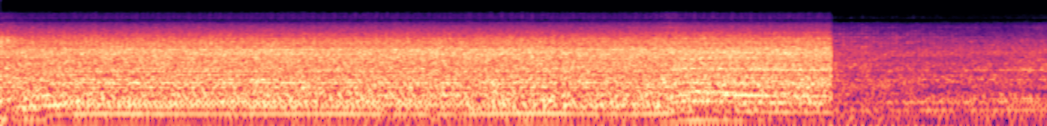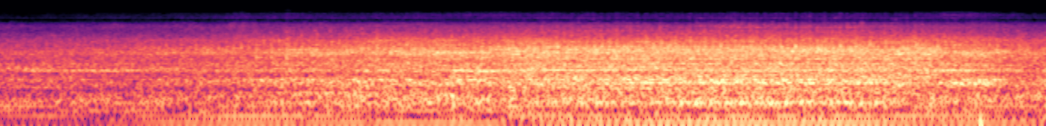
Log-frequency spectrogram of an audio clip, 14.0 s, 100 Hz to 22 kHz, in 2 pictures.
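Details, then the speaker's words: Fiat 124 Sport Spider with Weber carburetor, off the road since about 2011, first start after sitting: steady regular idle with an even beat, no knocks or stumbles, 75 psi oil pressure; normal idle. "Got to give it to those little Webbers. What a great little carburetor and sounds like a pretty great little car."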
